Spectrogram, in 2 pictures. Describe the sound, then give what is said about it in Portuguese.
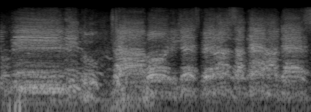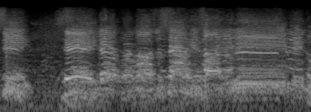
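Protesting truckers sing the national anthem together loudly and continuously, the unison melody carried in long sustained phrases with brief dips between lines, and no single voice standing out. “Eles cantam também o hino nacional e na sequência eu volto com vocês aí no estúdio.”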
